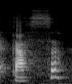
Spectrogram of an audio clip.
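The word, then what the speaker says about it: आकाश: li né Nós vimos que o acaixa é uma palavra em sânscrito e significa a pronúncia seria caça e significa o éter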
